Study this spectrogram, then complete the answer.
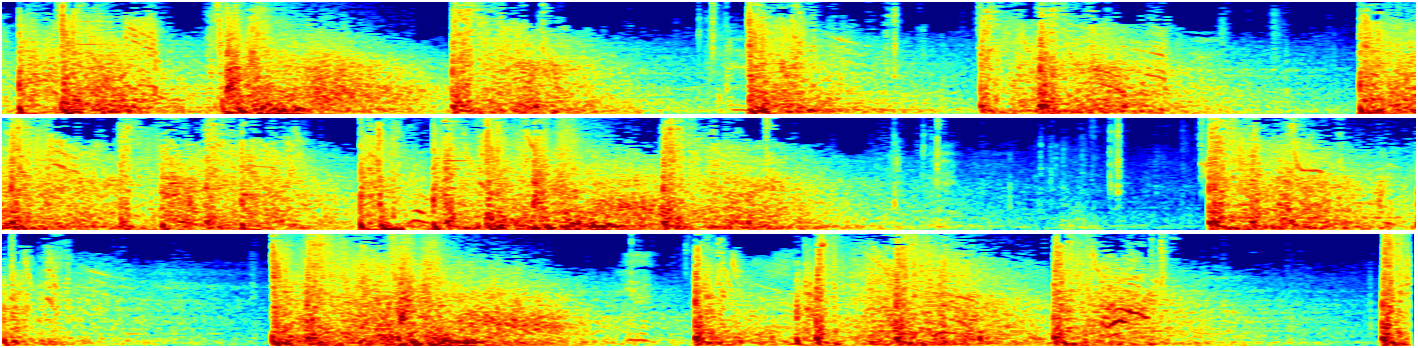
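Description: Loud gunshots bang one after another, each trailing off in a long echo.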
